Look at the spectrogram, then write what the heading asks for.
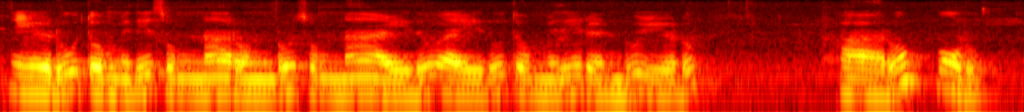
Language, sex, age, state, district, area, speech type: Telugu, female, 30-45, Telangana, Jagtial, rural, read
